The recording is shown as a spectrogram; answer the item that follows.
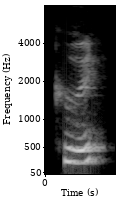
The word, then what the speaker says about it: could: Aquí la L no se pronuncia, ¿sí? Vamos a ver cómo pronunciamos estas palabras. Talk, walk, should, could, have, palm.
